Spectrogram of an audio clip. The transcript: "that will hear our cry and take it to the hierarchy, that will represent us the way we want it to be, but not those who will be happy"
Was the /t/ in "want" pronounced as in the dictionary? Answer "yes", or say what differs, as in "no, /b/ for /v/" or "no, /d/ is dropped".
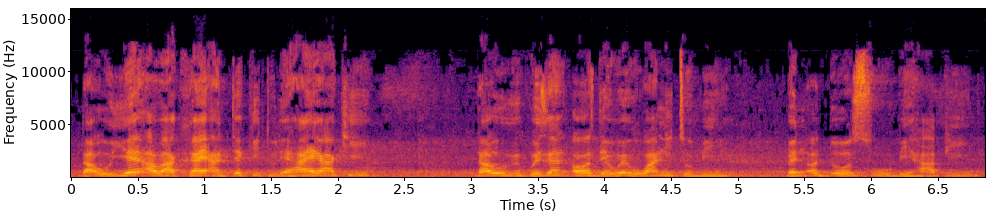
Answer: no, /t/ is dropped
